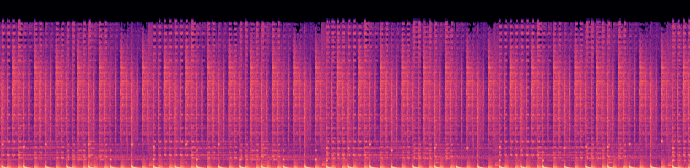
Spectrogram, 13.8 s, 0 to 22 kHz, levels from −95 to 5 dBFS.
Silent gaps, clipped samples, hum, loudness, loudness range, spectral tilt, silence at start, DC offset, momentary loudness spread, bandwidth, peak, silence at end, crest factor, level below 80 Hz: none; under 0.1%; none; -13 LUFS; 0 LU; -5 dB/octave; 0 s; 0.4%; 1 LU; over 20 kHz; 0 dBFS; 0 s; 12 dB; -18 dBFS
